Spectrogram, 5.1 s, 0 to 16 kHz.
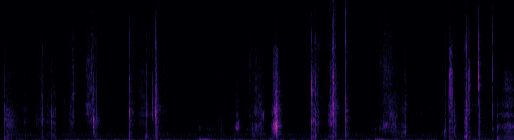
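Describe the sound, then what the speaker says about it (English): Plastic credit cards scrape and click as they slide into the back card slot of a VRS Design wallet case on a Galaxy S25 Plus, a series of quiet, close, irregular rasps and taps. "So now let's see how many cards we can fit into the back of this case."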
